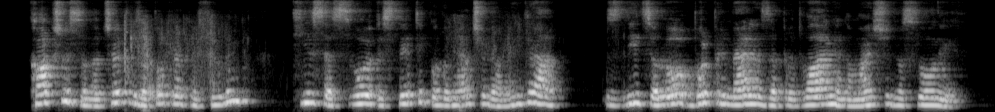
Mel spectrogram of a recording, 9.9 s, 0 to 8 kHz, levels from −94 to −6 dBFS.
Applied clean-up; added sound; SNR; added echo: neural mask model DeepFilterNet 3.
